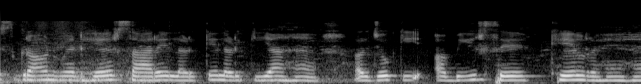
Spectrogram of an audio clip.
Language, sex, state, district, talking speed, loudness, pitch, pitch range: Hindi, female, Jharkhand, Palamu, 150 wpm, -15 LUFS, 195 Hz, 185-205 Hz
